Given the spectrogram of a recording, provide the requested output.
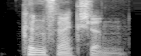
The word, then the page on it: confection: British English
